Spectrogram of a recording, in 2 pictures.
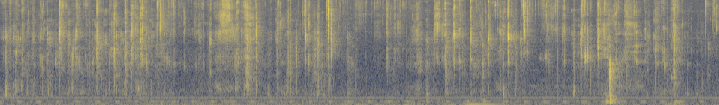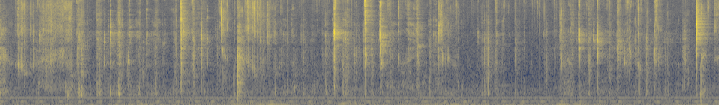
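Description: Close-miked biting and chewing of crunchy fried chicken, with irregular crackles and crunches throughout, over a steady low hum.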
